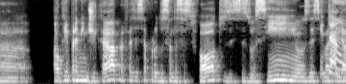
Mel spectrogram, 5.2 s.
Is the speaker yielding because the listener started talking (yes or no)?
yes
